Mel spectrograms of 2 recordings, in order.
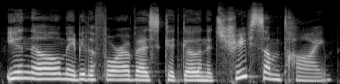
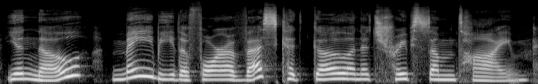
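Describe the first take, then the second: First: It is read at normal speed. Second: It is read slowly.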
